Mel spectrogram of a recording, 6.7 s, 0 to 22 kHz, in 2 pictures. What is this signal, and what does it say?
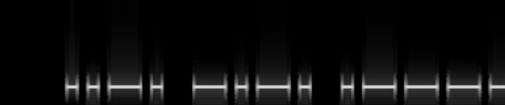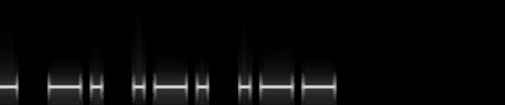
Morse code, heard as a keyed tone, about 17 wpm, 700 Hz. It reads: FC1NRW
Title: DXCC-100 Call Signs - 6 Characters - Repeated 3x - 17wpm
